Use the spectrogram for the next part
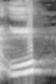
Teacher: जैसे हम बोलते हैं उ, तो हमारा मुख क्या है? खुला है, गोल है, या होठों की आकृति कैसी है? गोल है। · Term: वृत्तमुखी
